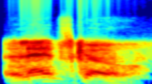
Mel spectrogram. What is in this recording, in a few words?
radio lock n load; vo; gign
